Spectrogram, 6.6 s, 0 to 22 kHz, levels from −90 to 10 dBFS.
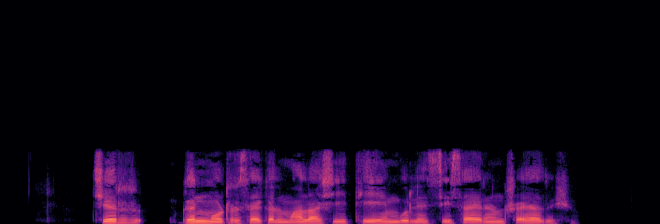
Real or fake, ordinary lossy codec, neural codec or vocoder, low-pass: real; AAC, 48 kbps; none; 7.2 kHz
